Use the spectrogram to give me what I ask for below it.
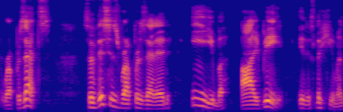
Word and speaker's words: Ib: So interesting here, same as the last word we did, and here, because of the determinative of Ib, you could pronounce it Eb, Eb.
